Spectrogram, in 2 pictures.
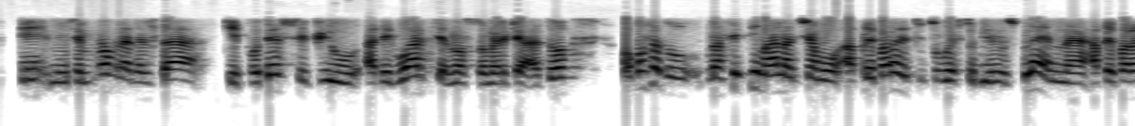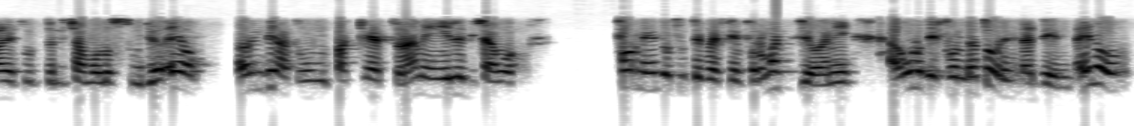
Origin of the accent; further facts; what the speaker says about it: Lombardy, Italy; sono italiano, sono cresciuto in Italia, nella zona di Milano, mi sono laureato in economia a Milano.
